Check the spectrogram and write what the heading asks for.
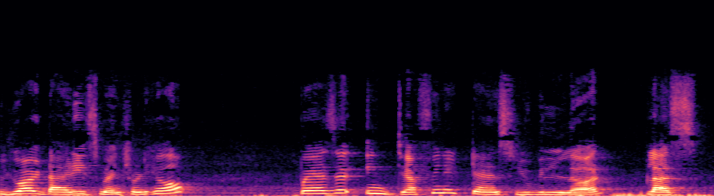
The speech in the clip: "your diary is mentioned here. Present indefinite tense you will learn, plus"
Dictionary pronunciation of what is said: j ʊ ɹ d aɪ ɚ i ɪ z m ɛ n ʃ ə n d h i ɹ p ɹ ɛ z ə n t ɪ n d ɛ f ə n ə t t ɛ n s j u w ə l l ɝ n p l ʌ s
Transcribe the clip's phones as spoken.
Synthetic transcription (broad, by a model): j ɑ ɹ d aɪ ɚ i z m ɛ n ʃ ə n d h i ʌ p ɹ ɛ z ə t ɪ n d ɛ f ə n ə t t ɛ n s j u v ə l l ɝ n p l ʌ s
